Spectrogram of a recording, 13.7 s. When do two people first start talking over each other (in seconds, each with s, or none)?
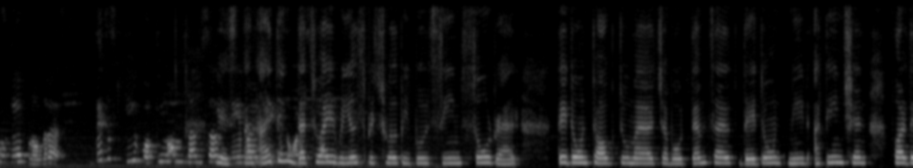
3.2 s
